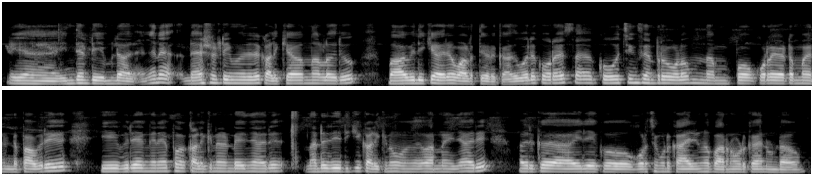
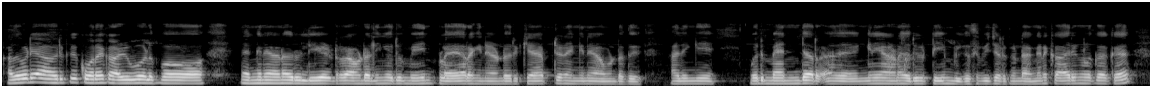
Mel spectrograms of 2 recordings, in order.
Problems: none marked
